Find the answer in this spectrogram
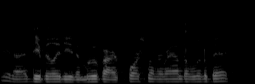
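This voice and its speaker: The man's voice sits at a medium pitch. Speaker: police chief. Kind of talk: public meeting report. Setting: town board meeting. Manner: fast.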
